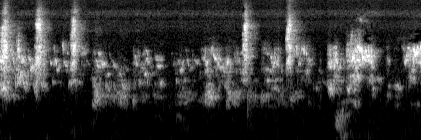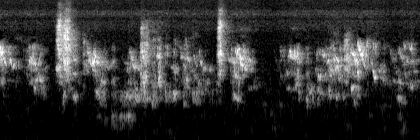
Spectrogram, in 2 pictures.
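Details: Indoor brood of budgerigar chicks chirping and singing as they play and interact: dense, lively warbling with frequent sharp ticking clicks scattered through the stream of chirps.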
